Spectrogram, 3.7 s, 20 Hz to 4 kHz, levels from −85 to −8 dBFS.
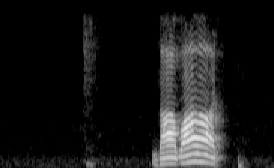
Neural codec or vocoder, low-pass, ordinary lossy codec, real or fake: vocoder, 22.05 kHz, 80 mel bands, Vocos; 3.6 kHz; AAC, 32 kbps; fake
